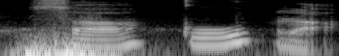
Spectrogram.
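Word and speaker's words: スクール: স্কুলের কাছাকাছি জাপানিজ উচ্চারণ হবে স কু র। এখানে দেখুন প্রতিটা অংশ সমানভাবে উচ্চারিত হচ্ছে।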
